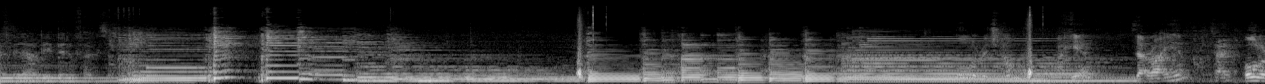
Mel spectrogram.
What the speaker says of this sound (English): This, 1967. It's very exciting. I'm playing through a pro reverb here.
